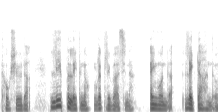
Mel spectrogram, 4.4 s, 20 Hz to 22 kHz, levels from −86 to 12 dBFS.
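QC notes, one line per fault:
1.75–1.89 s, burst of packet loss: lost packets are concealed by stretching the last speech sound for about 110 ms while fading it, with around 60 ms near-silent, then playback resumes with roughly 120 ms of speech skipped.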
